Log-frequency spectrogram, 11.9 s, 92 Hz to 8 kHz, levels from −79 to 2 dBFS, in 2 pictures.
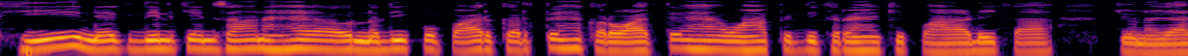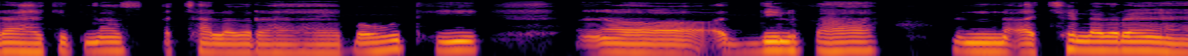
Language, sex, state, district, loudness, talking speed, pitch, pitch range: Hindi, male, Chhattisgarh, Balrampur, -22 LUFS, 205 wpm, 145 Hz, 130-160 Hz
